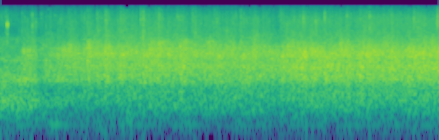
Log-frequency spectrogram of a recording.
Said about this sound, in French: Pourquoi tous ces euh, beaux applaudissements? Bien, il faut se souvenir que M. Nadeau-Dubois avait reçu le prix du gouverneur général pour son livre Tenir tête.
